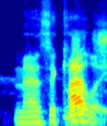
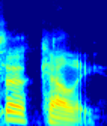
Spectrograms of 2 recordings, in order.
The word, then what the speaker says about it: Mazzucchelli: told me it's like pizza and zucchini. Okay, so it's Mazzucchelli. Mazzucchelli, yeah.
